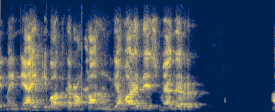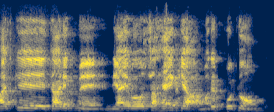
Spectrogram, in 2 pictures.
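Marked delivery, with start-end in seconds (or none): none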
